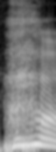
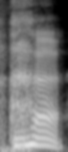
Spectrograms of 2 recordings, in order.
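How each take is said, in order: First: The sound is forced heavily out from the chest. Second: The sound is forced heavily out from the chest.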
